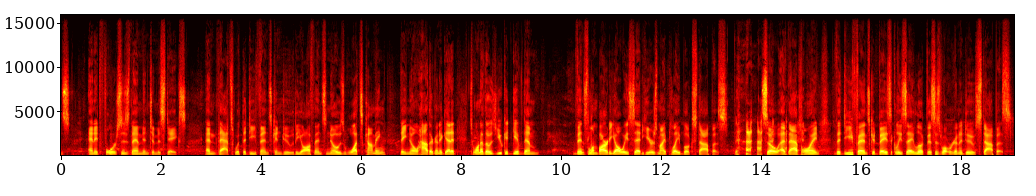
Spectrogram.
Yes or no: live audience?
yes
